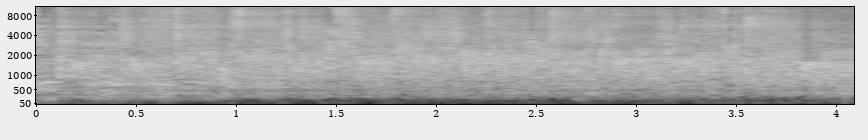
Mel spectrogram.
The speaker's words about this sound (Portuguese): Uma salva de palmas.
